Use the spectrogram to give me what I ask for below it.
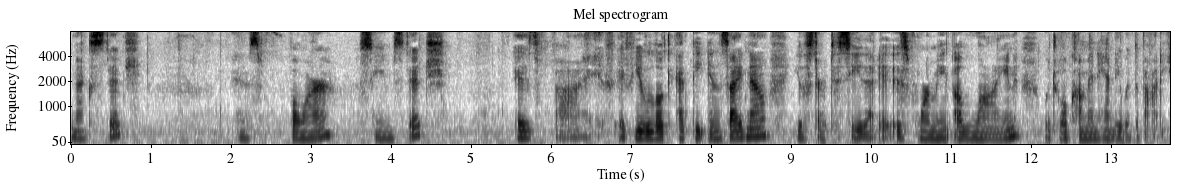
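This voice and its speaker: Soft-spoken and very deep in pitch, a woman talks at a very slow pace with long, frequent pauses and lively intonation. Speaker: crochet instructor. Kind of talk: tutorial. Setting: home at night. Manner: counting stitches steadily.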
